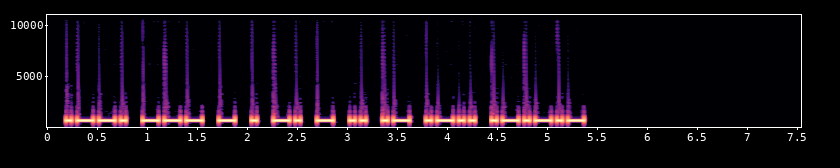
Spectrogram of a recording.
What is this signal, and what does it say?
Morse code, heard as a keyed tone, about 22 wpm, 700 Hz. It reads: POTENTIAL.
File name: Sentences with 9-Word Phrases - 22wpm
